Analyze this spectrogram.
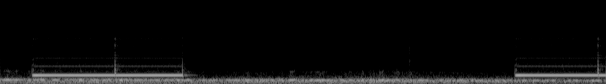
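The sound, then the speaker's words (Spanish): Telephone ringback tone sounds while a dialled call waits for an answer: two long, steady buzzing rings separated by a few seconds of quiet, over a low background rumble. “Marqué a su número y pronto escuché el tono demarcado. Ahora solo restaba esperar a que contestara.”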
